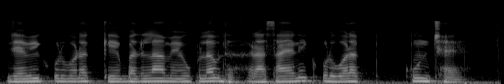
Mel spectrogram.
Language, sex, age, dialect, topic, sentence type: Maithili, female, 31-35, Eastern / Thethi, agriculture, question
